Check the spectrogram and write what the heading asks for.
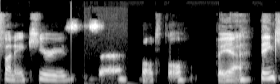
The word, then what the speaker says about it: Keres: Oh, I pronounce it Kiris. It's Kiris.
